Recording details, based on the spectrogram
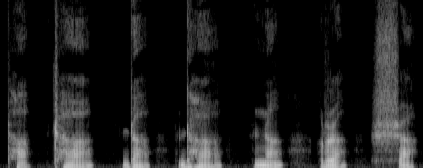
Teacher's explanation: we curl our tongue back when we say it as we do for all of the Sounds in this row curl the tongue back and tap the hard pallet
